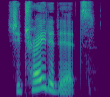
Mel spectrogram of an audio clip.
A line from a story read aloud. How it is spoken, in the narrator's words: Roddy said quietly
